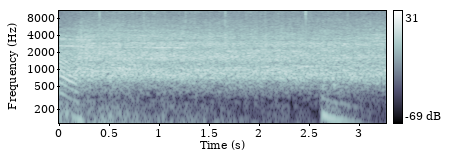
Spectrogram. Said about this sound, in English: San Marino, hear that applause.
